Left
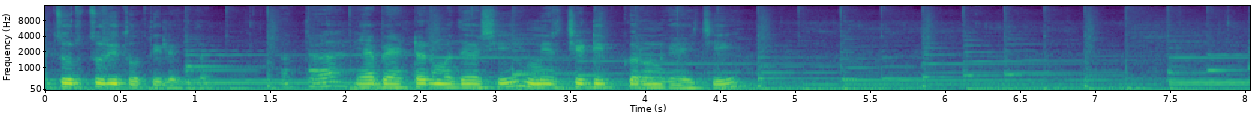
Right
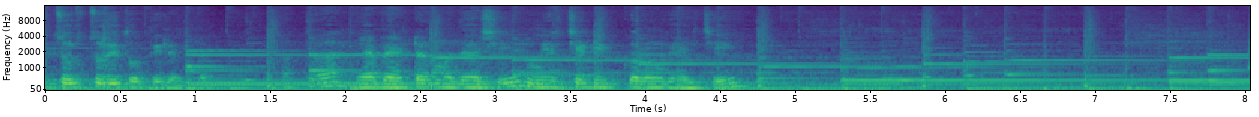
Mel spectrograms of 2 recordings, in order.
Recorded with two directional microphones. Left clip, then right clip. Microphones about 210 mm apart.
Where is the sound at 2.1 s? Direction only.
55° left (ahead or behind).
